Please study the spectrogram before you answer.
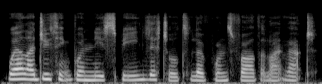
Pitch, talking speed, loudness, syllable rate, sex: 205 Hz, 280 wpm, -19 LUFS, 6.2 syllables/s, female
